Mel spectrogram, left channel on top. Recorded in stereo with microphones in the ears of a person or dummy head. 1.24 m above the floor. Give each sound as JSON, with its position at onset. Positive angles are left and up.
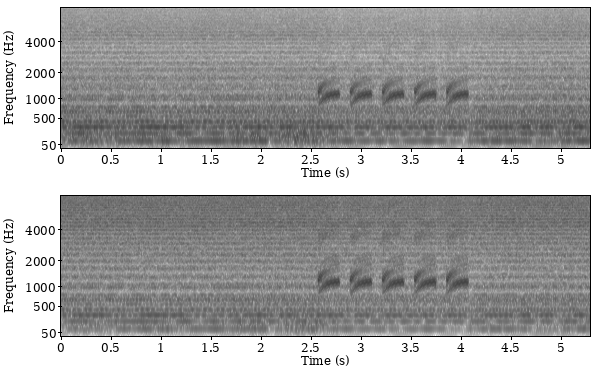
{"t": 0.0, "sound": "a drone", "side_deg": -80}
{"t": 2.6, "sound": "an alarm", "side_deg": -80}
